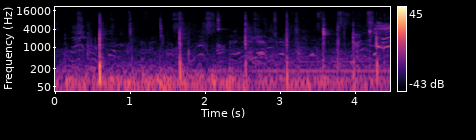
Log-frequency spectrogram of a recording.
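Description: Basketball bouncing on a concrete court: a few sharp, irregularly spaced bounces, the loudest about half a second in, with distant players' voices behind.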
